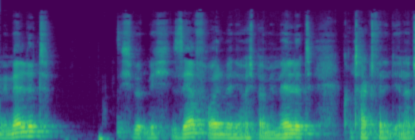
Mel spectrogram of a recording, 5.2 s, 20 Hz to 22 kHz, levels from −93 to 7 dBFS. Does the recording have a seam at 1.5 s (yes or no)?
yes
